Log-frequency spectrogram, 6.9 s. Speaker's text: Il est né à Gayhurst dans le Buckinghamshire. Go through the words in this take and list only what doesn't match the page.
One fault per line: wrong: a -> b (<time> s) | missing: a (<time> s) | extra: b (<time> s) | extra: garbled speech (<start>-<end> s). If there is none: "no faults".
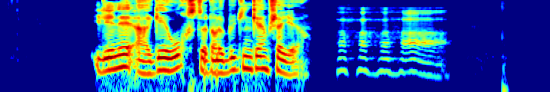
no faults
